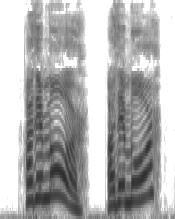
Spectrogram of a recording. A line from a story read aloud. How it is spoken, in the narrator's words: I shout at Rue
